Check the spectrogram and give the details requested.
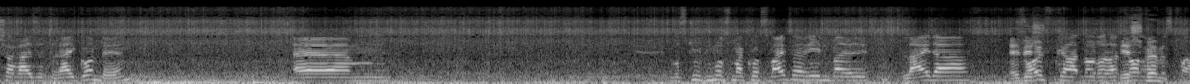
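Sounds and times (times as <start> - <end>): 
speech: 0.0 - 1.4, 2.9 - 3.8, 6.8 - 11.9
heavy rain pouring down: 0.0 - 11.9.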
